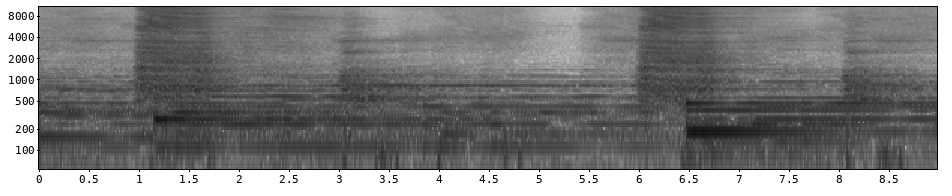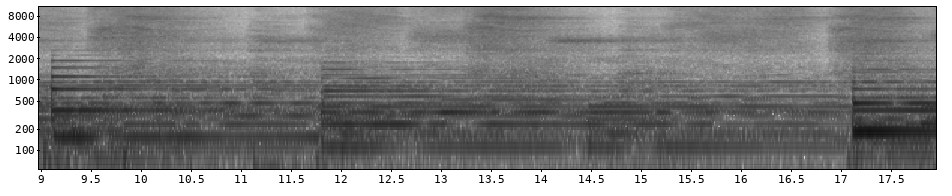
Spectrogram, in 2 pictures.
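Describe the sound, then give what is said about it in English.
Slow, deep breaths, each a long airy inhale and exhale about every four seconds, over a steady soft musical drone with no talking. “Not too fast. Breathing deep.”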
